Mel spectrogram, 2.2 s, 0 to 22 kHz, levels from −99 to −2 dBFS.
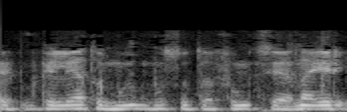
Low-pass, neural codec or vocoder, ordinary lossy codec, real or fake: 7.2 kHz; none; MP3, 32 kbps; real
